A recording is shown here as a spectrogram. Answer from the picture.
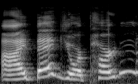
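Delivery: cold, sharp snap. The narrator answers the squirrel's cheeky remark with a frosty snap. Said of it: "I snapped frostily".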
